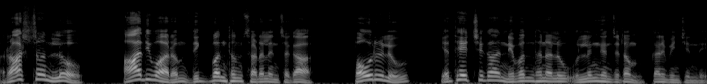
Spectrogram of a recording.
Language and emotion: Telugu, neutral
